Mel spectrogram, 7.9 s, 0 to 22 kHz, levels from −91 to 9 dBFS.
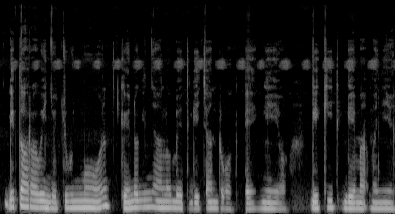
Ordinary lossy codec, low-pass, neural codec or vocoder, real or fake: none; 19.8 kHz; none; real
